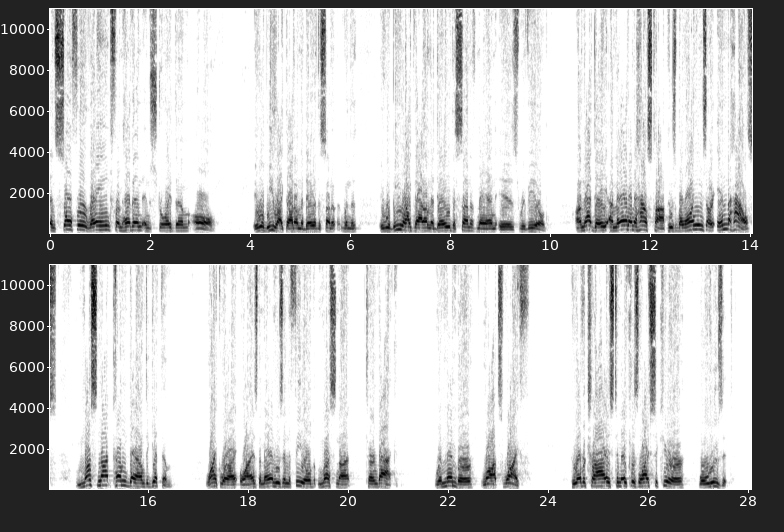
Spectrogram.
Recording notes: Audio is not great from outside recording. Mint Hill Baptist Church.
